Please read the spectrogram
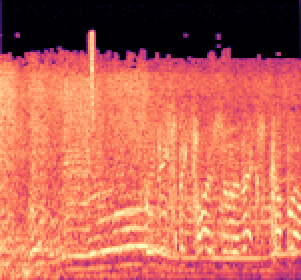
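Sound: racing car engines revving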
